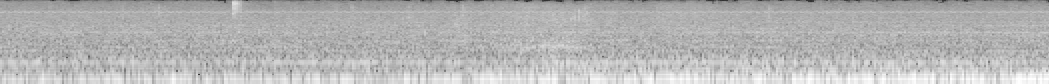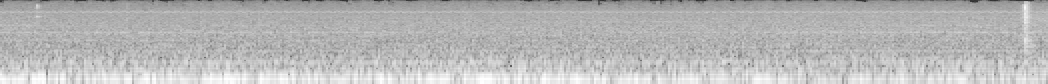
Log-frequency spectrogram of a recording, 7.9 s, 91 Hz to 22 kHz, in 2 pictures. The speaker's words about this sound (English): LM-868 heavy, cleared for takeoff, wind calm. Roger, LM-868 heavy, cleared for takeoff, runway 068. Wind is calm. Brakes are off.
